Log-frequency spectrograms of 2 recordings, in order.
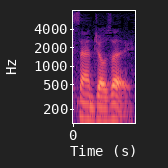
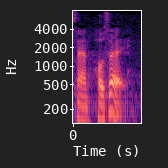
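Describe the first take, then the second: First: The J is said like an English j. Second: The J is not said like an English j. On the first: The speaker calls it wrong. "you don't say San Jose" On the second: The speaker calls it right. "J-O-S-E is San Jose"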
